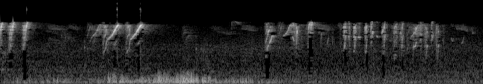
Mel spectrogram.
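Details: Sunbird song used as a lure: bursts of very high, thin twittering notes with short pauses, a lower rustling murmur in the middle.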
